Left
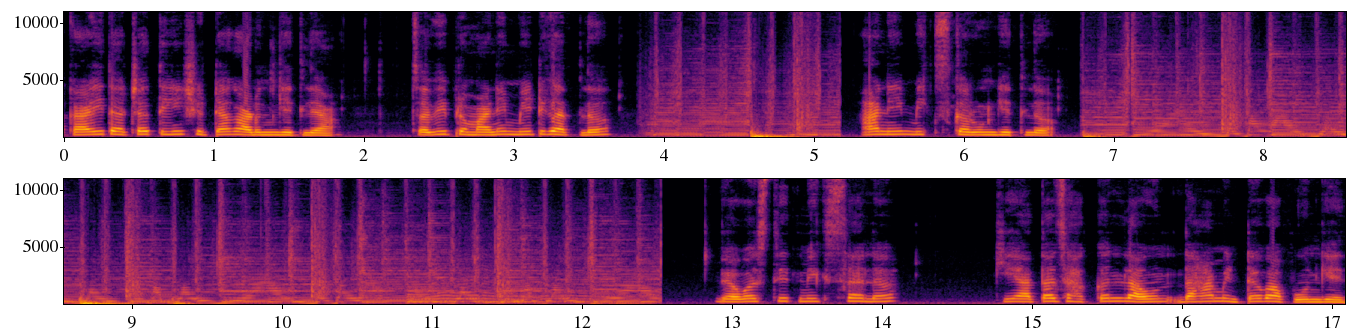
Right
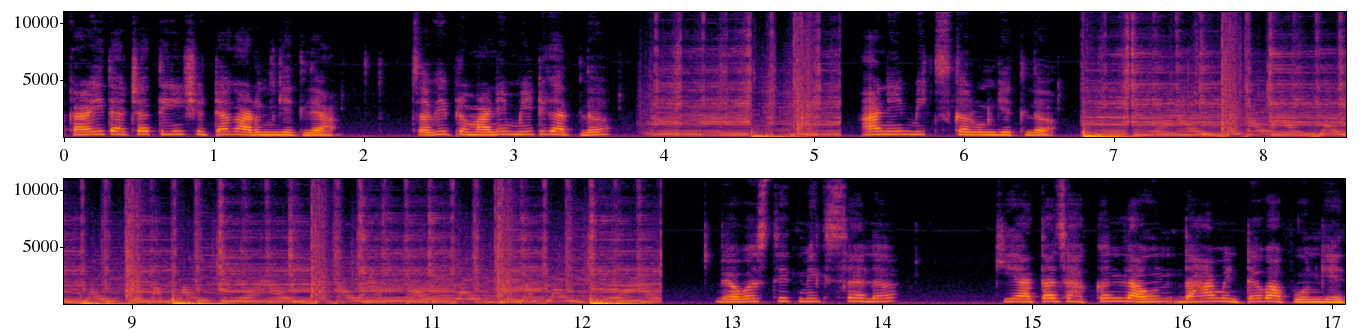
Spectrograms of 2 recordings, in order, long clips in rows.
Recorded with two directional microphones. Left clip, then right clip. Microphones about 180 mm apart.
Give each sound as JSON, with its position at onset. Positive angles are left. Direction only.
{"t": 0.0, "sound": "speech", "side_deg": 40}
{"t": 3.8, "sound": "music", "side_deg": 0}
{"t": 5.3, "sound": "speech", "side_deg": 35}
{"t": 6.7, "sound": "music", "side_deg": 0}
{"t": 12.9, "sound": "a woman's voice", "side_deg": 30}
